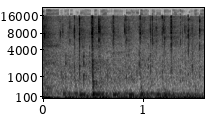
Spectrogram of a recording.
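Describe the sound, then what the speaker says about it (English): Rapid, soft key clicks from typing on an Acer Predator Helios 300 gaming laptop keyboard with a GTX 1660 Ti, steady and close against a low background hum, no talking. "Keyboard feels great."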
